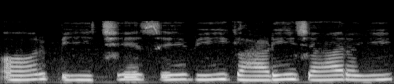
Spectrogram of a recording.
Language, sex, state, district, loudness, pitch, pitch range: Bhojpuri, female, Uttar Pradesh, Gorakhpur, -13 LUFS, 215 Hz, 205-225 Hz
